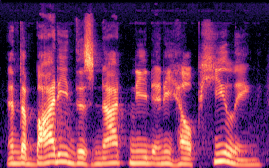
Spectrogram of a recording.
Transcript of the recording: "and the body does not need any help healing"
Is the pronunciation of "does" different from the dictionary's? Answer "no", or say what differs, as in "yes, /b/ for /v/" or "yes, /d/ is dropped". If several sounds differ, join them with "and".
no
